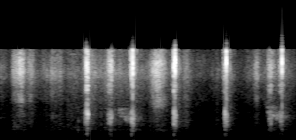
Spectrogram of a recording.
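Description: A run of faint, quick clicks and rustles, about eight to ten in two seconds, sharp and high-pitched.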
